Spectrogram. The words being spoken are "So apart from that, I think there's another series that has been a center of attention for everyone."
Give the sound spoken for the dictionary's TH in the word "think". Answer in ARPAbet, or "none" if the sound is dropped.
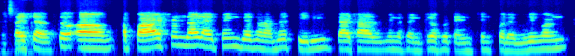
T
